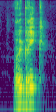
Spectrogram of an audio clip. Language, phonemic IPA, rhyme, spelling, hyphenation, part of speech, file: Dutch, /ryˈbrik/, -ik, rubriek, ru‧briek, noun, Nl-rubriek.ogg
- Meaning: 1. rubric, header 2. a title, header or written character, in particular one written in red 3. red pigment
